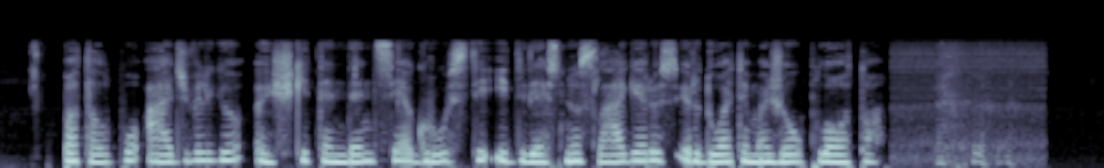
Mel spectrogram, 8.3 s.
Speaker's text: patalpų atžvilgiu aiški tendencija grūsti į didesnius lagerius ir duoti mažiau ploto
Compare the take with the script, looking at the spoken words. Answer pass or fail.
pass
